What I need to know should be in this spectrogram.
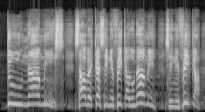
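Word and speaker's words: δύναμις: En la gracia, esa expresión es Elohim, pasa un griego que se pronuncia dunamis.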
